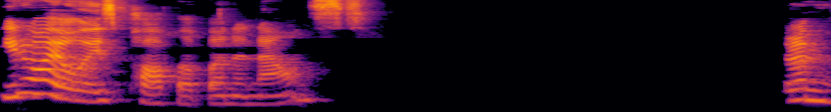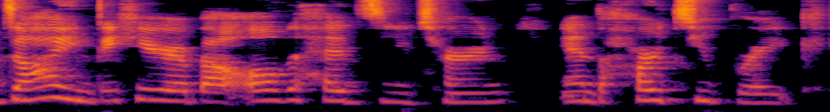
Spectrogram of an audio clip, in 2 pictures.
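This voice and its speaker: A woman's voice: fairly high pitch, a little slow. A woman reading aloud as a playful, prying aunt who teases her niece about boys, in an affectionate, nosy manner. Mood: teasing. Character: teasing, nosy adult aunt.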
